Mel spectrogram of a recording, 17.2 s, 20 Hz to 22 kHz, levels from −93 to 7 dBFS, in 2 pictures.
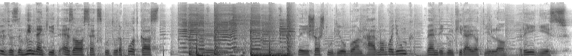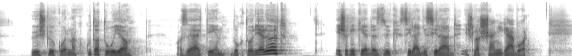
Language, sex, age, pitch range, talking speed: Hungarian, male, 30-49, 120-140 Hz, 100 wpm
